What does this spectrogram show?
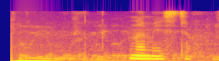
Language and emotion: Russian, neutral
